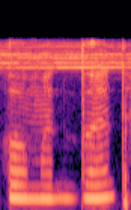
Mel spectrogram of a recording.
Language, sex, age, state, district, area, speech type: Odia, female, 18-30, Odisha, Koraput, urban, spontaneous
